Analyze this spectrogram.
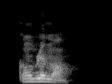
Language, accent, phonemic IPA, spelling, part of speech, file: French, France, /kɔ̃.blə.mɑ̃/, comblement, noun, LL-Q150 (fra)-comblement.wav
- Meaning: fulfilment, satisfaction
